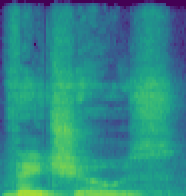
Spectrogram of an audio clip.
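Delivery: lightly imitated trailer announcer, slow with dramatic pauses; movie trailer voiceover. Host quotes the trailer's line to the co-host, mock trailer voice. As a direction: draw out each phrase like a mock trailer narrator. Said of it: "doing the trailer voice".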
